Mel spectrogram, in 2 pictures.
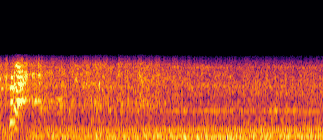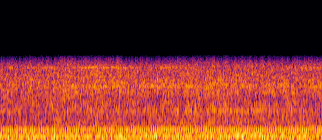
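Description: Sailboat's engine running with a steady, unchanging drone.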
